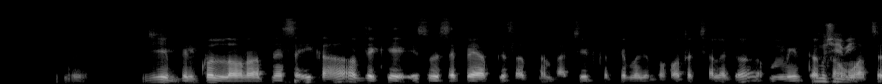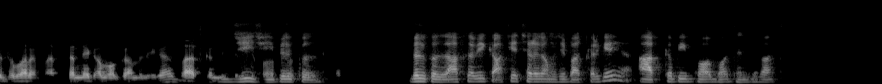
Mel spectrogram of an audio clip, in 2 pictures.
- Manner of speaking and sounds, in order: none
- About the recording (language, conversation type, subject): Hindi, unstructured, क्या जिम जाना सच में ज़रूरी है?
